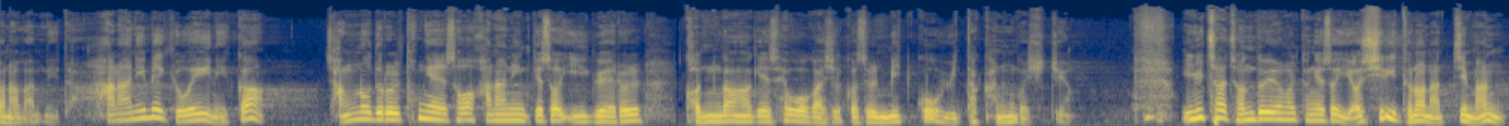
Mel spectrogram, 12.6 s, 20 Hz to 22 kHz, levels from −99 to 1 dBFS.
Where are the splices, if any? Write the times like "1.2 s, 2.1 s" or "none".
9.8 s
